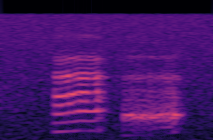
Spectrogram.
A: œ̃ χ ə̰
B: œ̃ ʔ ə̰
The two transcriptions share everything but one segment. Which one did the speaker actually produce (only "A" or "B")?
B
